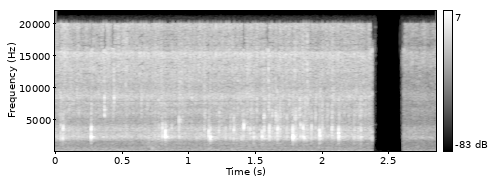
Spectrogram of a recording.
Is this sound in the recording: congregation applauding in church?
no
